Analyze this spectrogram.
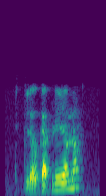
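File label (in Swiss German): "glockabluema", Alsatian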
